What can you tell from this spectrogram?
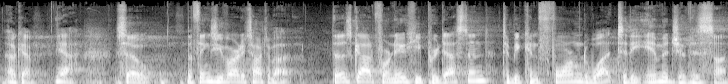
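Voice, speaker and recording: With vocal fry and a fairly high pitch, a man talks at a fairly quick pace with lively intonation and very even loudness, amid audible room echo. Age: 40s. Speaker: pastor. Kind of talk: sermon.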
